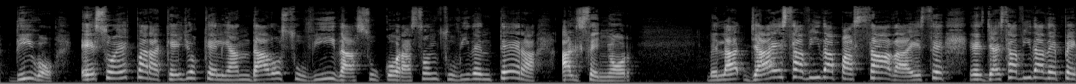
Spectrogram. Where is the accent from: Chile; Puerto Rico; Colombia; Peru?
Puerto Rico; Nosotros que venimos desde la isla de Puerto Rico, que estamos rodeados por agua por todos lados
